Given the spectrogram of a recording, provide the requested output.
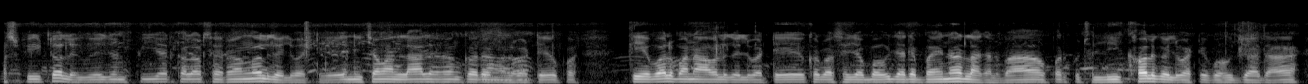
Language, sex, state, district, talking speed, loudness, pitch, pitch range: Bhojpuri, male, Uttar Pradesh, Deoria, 160 wpm, -22 LUFS, 115 Hz, 105-120 Hz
